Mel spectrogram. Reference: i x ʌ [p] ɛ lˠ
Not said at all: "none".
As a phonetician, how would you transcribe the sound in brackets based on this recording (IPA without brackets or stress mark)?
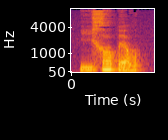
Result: p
